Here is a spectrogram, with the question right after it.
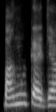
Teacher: ప తర్వాత అనుస్వారం ఉంది, అందుకని తర్వాత క వచ్చింది కాబట్టి దీన్ని పంచమాక్షరం పంకజ అని పలకాలి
